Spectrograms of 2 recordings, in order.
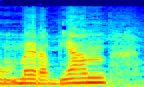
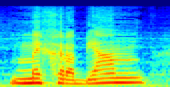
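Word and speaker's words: Mehrabian: И да кажем това правило пак, то е правено през 1967, извлечено като вследствие от експеримента, който е провел професор Мехрабиян. Той е от ермански происход, може да го срещнем с различни варианти, като Мерабиян, Мехрабиян и така нататък.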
